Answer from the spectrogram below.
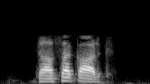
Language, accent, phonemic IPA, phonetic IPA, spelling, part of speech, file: Armenian, Eastern Armenian, /dɑsɑˈkɑɾkʰ/, [dɑsɑkɑ́ɾkʰ], դասակարգ, noun, Hy-դասակարգ.ogg
- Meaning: class (social grouping)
